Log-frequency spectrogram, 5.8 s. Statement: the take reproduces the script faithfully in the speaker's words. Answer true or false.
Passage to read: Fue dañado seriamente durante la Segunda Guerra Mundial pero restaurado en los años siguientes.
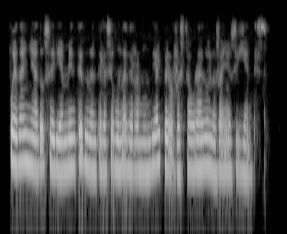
true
